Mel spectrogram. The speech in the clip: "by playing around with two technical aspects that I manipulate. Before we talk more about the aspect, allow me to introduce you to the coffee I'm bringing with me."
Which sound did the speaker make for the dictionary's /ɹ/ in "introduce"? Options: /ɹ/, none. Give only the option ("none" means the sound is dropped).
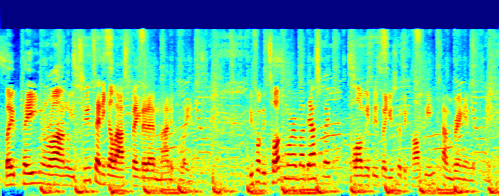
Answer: none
